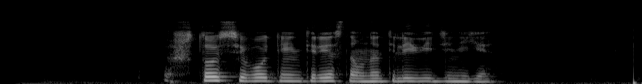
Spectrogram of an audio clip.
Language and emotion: Russian, neutral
